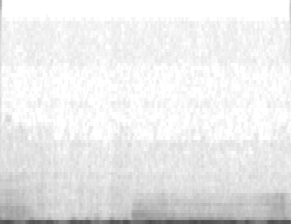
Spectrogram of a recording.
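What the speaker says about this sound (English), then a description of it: "I can feel my heartbeat pulse through my entire body." Low, throbbing heartbeat sound effect, a steady run of soft, muffled double thumps at a quick regular pace, faint and close with a dim hum rising underneath and no speech.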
